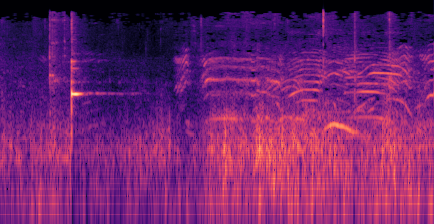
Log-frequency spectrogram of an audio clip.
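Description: A metal baseball bat pings sharply as it hits a pitched ball, its ring fading within about a second. About two seconds in, spectators start shouting and cheering.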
